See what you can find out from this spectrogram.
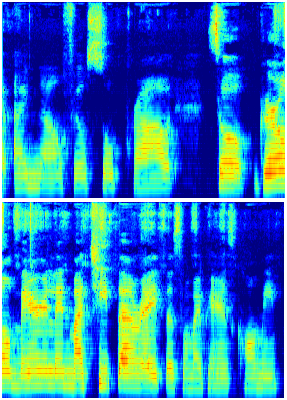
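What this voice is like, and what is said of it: Speaker's own accent. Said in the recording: “I used to call my accent my demon”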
